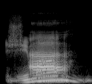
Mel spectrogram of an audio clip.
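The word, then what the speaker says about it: Djimon: Jimon? Demon? – Probably. – Silent D? – Yeah, I think so.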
